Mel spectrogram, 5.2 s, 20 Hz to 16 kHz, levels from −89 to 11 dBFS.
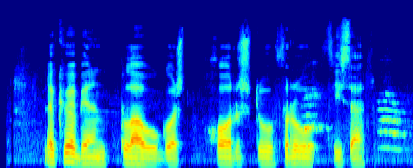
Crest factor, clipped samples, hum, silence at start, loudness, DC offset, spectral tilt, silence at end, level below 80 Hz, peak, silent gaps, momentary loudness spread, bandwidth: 20 dB; under 0.1%; none; 0.55 s; -22 LUFS; under 0.1%; -6 dB/octave; 0.15 s; -56 dBFS; -2 dBFS; none; 18 LU; 10.5 kHz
